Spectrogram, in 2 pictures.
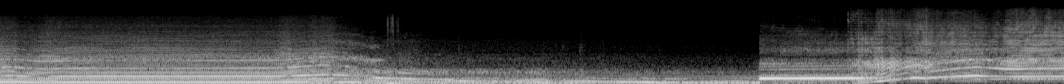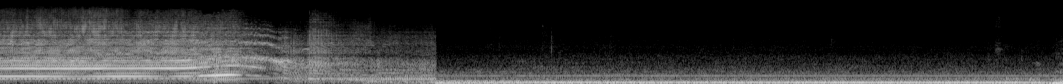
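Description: A race car on a half-mile top-speed run revs loudly and close, climbing through the gears with sharp upshifts, then roars past at full throttle before settling into a steady lower drone as it slows.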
